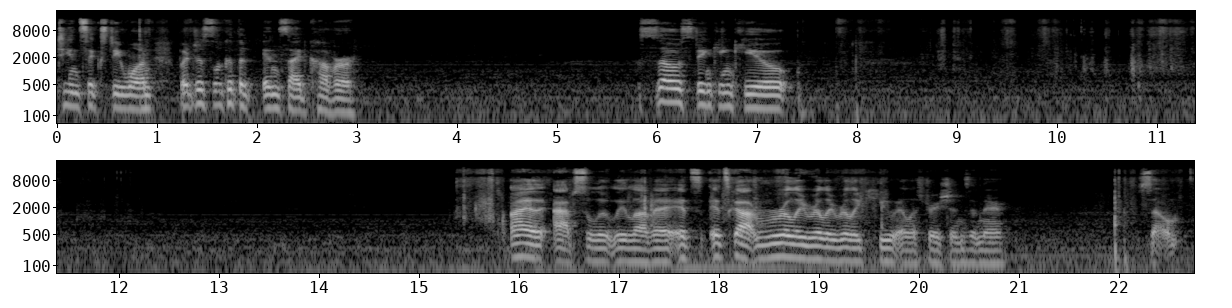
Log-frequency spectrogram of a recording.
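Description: A woman reads aloud calmly, close by.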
